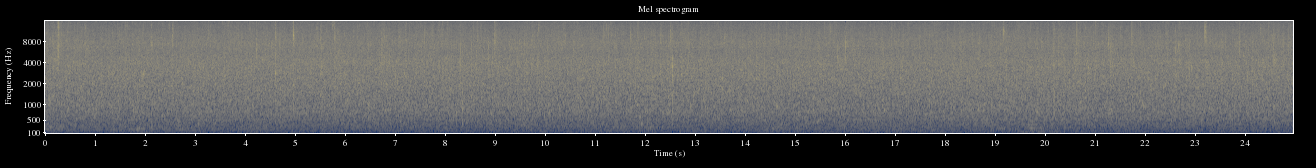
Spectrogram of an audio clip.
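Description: Steady rain falls and patters on leaves and gravel outdoors.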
